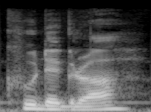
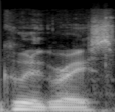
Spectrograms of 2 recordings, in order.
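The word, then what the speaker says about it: coup de grâce: Pronounced kudigra. I know, but I like saying kudig grace because it gets people to make that comment that you just made.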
